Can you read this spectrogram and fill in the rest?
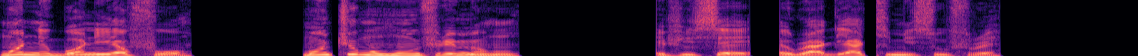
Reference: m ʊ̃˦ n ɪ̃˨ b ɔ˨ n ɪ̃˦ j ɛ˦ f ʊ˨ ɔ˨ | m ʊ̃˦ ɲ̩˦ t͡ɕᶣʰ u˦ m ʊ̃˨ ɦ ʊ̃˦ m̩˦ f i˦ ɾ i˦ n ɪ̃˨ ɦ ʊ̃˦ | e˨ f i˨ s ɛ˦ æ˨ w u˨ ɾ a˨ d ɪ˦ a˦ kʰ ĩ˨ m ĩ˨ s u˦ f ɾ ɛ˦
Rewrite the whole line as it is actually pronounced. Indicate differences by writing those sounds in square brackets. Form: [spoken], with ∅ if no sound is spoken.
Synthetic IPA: m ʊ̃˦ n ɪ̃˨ b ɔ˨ n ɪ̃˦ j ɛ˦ f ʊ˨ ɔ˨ | m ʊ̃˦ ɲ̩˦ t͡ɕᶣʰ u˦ m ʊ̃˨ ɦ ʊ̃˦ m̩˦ f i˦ ɾ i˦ [m] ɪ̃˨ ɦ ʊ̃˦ | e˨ f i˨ s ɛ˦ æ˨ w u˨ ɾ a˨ d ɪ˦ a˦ [tʰ] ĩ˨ m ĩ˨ s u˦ f ɾ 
